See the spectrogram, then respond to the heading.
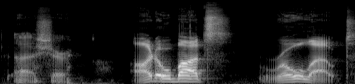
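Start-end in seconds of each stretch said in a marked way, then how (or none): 1.3-3.5 loud, rousing rallying call-out. Given a line to try, delivering it in an Optimus voice. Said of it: "give me a line. I'll try to".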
